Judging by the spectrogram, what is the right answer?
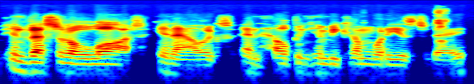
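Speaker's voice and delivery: ordinary delivery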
